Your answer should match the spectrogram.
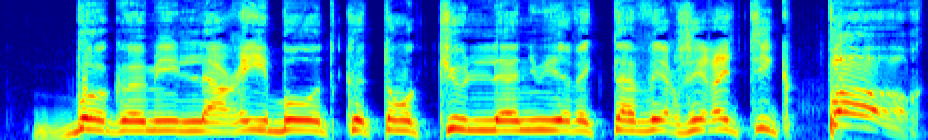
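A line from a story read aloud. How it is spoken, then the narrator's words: Cook shouting. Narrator (French): cria le cuisinier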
